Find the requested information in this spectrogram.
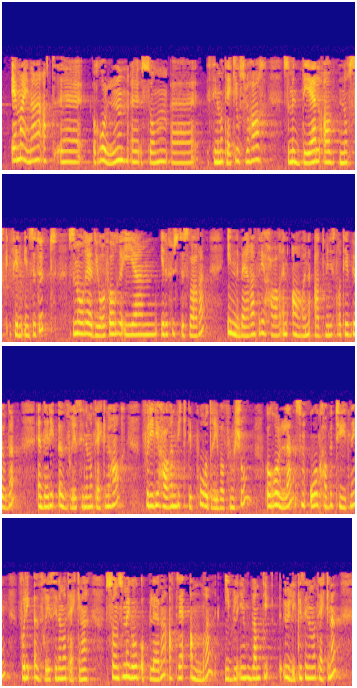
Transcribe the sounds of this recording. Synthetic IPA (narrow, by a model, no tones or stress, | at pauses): jæɡmæɪnəɾɑ̰t̪ | ɾɔlːən̩sɔm | sɪnɛmɑt̪ʰeːkɪʊslʊɦɑɾ | sɔmɛnd̪eːlɑʋnɔʁskfɪlmɪnst̪ɪt̪ʰʉt̪ | sɔmɔɾeːd̪əjuːɾəfɔɾɪɪd̪ɛfʏst̪əsʋɑːɾə | ɪnːəbæːɾəɾɑt̪d̪ɪhɑɾɛ̰nʔɑːɾənəɑd̪mɪnɪst̪ɾɑt̪ʰɪʋbʏʁd̪ə | ʔɛnd̪ɛd̪ɪʔøːʋɾɪəsʏnɛmɑt̪ʰeːkənəɦɑɾ | fɔɖ̪iːd̪ɪɦɑɾɛnʋɪkt̪ɪpʰoːd̪ɾiːʋəfʉŋkʃuːn | ʔɔɾɔlːəsɔmoːɡhɑɾbət̪ʰyːd̪nɪŋ | fɔɖɪʔøːʋʁɪəsʏnɛmɑt̪ʰeːkənə | sɔnːsɔmɛɡoːɡɔpleːʋəɾʔɑt̪d̪ɛæɾɑnd̪ɾəɪɪblɑnt̪̚d̪ɪ | ʉːliːkəsʏnɛmɑt̪ʰeːkənə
